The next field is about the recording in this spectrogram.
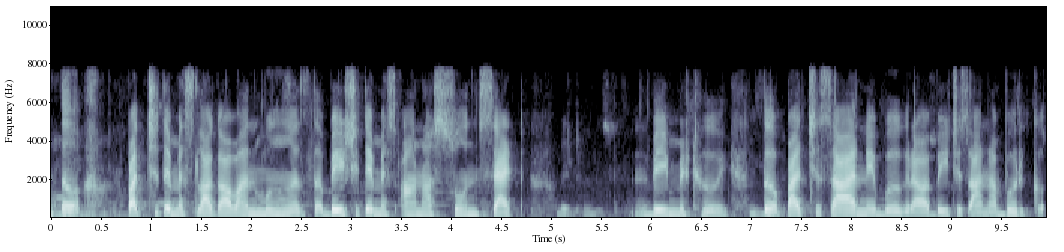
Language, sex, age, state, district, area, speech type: Kashmiri, female, 18-30, Jammu and Kashmir, Baramulla, rural, spontaneous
